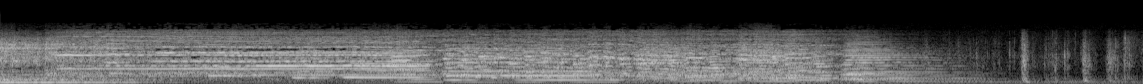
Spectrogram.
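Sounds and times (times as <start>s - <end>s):
train engine laboring up a grade: 0.0s - 10.2s.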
